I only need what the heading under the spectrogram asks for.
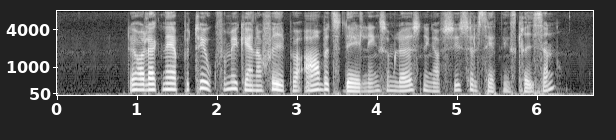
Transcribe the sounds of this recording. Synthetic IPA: d̪̥ɛɦaɭak̚t̪neːɾpʰɔt̪ʰuːkfœɾmʏkːəɛnæɾɧiːpʰɔʔaɾbet̪sd̪eːlnɪŋsɔmløːsnɪŋavsʏsːəlsɛt̪nɪ̰ŋskʰɾḭːsən

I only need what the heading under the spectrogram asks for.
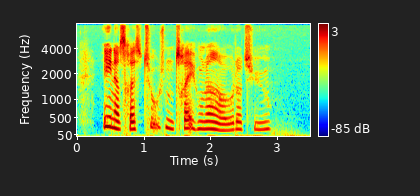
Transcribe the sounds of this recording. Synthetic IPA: e̝ːnɒ̽t͡sʰʁast͡sʰṵːsn̩t͡sʰʁɛ̰ːɦunɐð̞̩ˠɒ̽ɔ̽ːɾəɒ̽t͡sʰyːʊ

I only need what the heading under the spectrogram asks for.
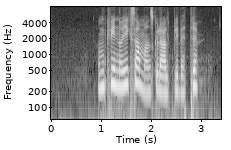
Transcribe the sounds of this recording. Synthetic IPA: ɔmkʰvɪnːʊɾjɪkːsamːanskɵlːəalt̪̚bliːbɛt̪ɾə

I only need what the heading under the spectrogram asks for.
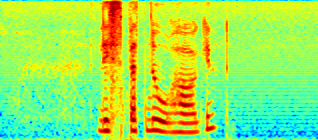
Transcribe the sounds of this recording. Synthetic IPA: lɪsbɛt̪nuːʁhɑːɡən

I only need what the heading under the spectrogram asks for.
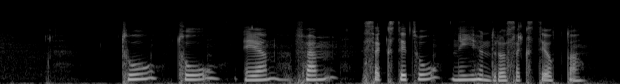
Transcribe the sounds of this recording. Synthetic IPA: t̪ʰuːt̪ʰuːʔeːnfɛmsɛkst̪ɪt̪ʰuːniːhʉnd̪ɾəoːsɛkst̪ɪɔt̪ʰːə

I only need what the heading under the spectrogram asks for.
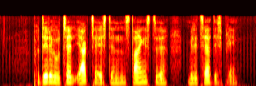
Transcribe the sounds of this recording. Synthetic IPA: pʰɒ̽deɾəho̝t͡sʰel̰jɑ̈ɡ̥̚t͡sʰɛ̰ːsd̥ensd̥ʁaŋəsd̥ə | milit͡sʰæɐ̰d̥isi̥pʰlḭn

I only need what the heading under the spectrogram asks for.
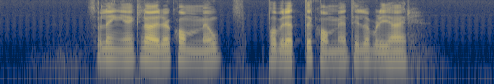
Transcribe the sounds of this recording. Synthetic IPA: solɛŋːəjæɪkʰlɑːɾəɾoːkʰɔməmeːʊp | pʰːoːbɾɛt̪əkʰɔmːəjæɪt̪ʰɪloːbliːhæːɾ

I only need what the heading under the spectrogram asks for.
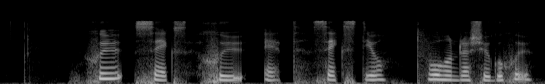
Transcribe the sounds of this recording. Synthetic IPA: ɧʉ̟ːsɛksɧʉ̟ː | ɛt̪sɛkst̪ɪʊt̪ʰv̥oːhɵnd̪ɾaɕʉ̟ːɡʊɧʉ̟̰ː

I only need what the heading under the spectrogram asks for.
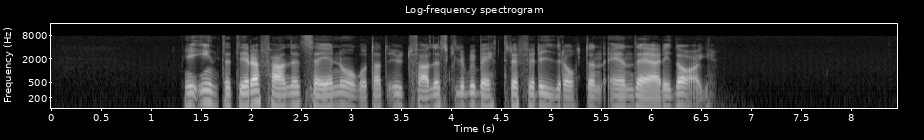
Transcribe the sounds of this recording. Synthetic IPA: ɪʔɪnt̪ət̪̚d̪eːɾafalːət̪sɛjːəɳoːɡɔt̪at̪ʉ̟ːt̪falːət̪skɵlːəbliːbɛt̪ɾəfœɾiːd̪ɾʔɔt̪ːənɛnd̪ɛæɾɪd̪ɑ̰ːɡ

